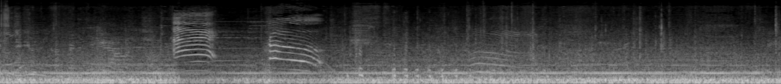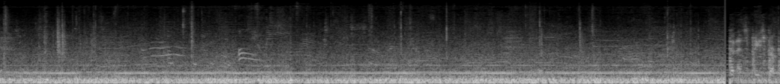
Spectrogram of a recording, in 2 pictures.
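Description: Airliner cabin noise at the gate: a steady low rumble of the air-conditioning with a constant hum. A young child squeals twice, high-pitched, a couple of seconds in, with quieter voices after.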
